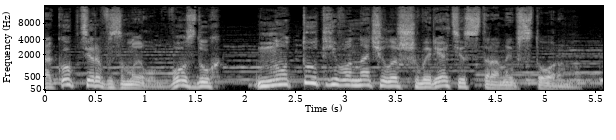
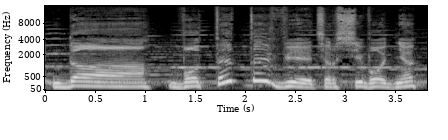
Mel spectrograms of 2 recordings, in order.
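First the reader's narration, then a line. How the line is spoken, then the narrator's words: Drawling father. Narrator (Russian): протянул папа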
